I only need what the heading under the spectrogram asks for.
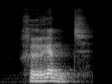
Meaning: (verb) past participle of remmen; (adjective) uptight, inhibited
- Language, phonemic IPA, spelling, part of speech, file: Dutch, /ɣəˈrɛmt/, geremd, verb / adjective, Nl-geremd.ogg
